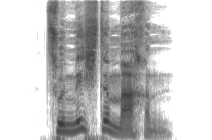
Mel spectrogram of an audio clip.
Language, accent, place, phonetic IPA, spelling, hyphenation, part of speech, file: German, Germany, Berlin, [t͡suˈnɪçtəˌmaχn̩], zunichtemachen, zu‧nich‧te‧ma‧chen, verb, De-zunichtemachen.ogg
- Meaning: to ruin, to dash, to defeat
